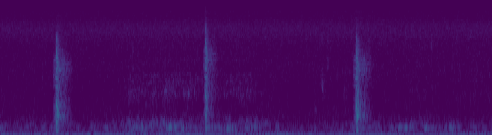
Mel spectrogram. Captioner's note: none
